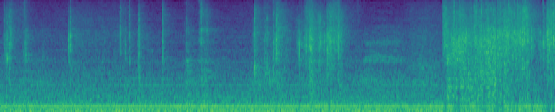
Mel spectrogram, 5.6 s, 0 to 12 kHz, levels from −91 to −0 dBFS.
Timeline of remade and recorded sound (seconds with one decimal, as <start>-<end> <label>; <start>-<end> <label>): 0.0-1.1 remade; 1.1-5.6 recorded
